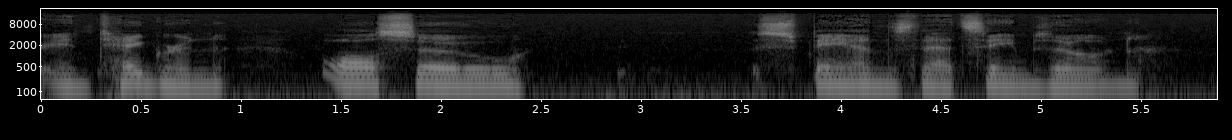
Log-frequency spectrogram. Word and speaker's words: integrin: alpha 6 beta 4 integrin also spans that same zone some people pronounce it integral I think you'll hear it both ways CD 151 antigen is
